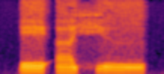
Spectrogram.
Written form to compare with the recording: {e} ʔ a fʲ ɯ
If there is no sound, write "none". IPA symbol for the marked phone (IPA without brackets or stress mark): e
